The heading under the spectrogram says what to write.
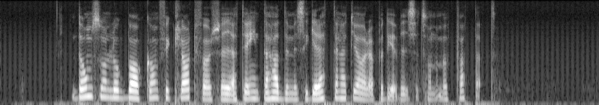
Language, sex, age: Swedish, female, 26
